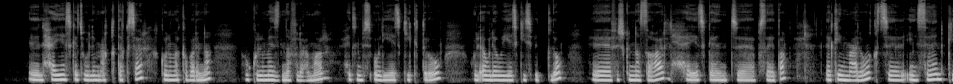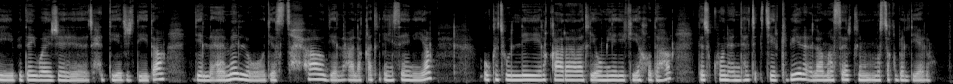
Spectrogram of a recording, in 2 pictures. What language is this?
Moroccan Arabic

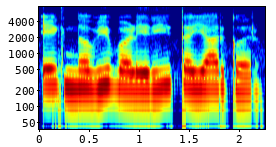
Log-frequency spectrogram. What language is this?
Konkani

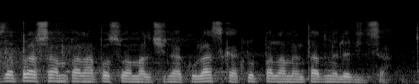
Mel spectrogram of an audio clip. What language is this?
Polish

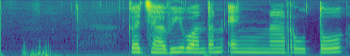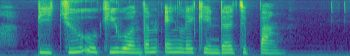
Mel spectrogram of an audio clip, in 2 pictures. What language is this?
Javanese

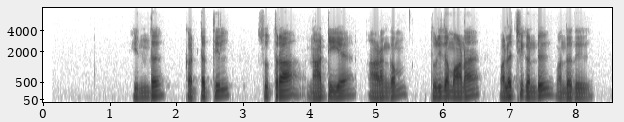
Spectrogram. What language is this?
Tamil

